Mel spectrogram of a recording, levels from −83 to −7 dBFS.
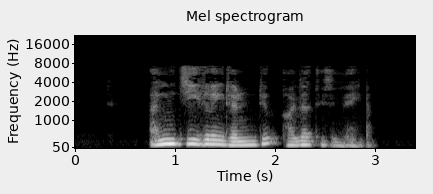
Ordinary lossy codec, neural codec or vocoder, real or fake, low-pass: MP3, 32 kbps; codec, 16 kHz, 0.5 kbps, FunCodec, trained on LibriTTS, 25 frames a second; fake; 7.2 kHz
